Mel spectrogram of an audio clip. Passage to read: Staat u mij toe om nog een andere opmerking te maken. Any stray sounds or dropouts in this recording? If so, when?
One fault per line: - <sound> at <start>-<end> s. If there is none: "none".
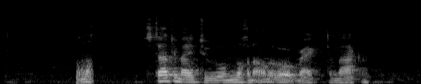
- laugh at 0.8-0.9 s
